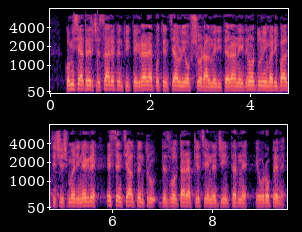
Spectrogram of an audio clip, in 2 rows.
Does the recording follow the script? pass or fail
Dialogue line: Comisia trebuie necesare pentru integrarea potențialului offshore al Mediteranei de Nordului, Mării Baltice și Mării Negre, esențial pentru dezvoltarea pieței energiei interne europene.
pass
